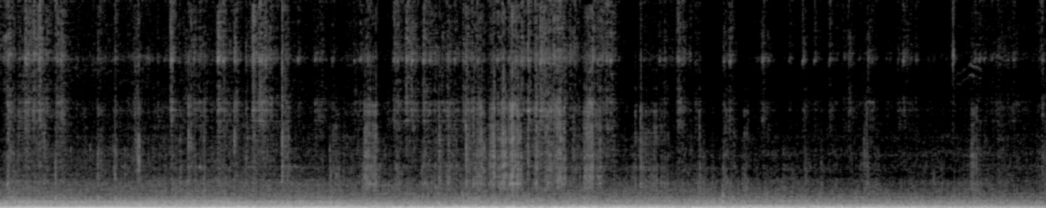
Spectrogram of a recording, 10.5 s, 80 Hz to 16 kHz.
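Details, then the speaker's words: 2014 Ford Escape after engine mount replacement, road test with wheels cut, maneuvering slowly: low, even engine rumble, none of the earlier noise, no clunks at full lock; quiet, normal operation. "Alright, so wheels cut. None of that noise we heard before. Nice and quiet."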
